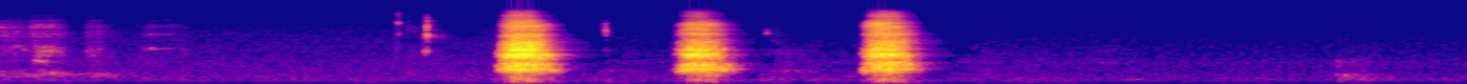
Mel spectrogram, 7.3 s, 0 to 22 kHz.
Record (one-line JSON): {"exhalation_length": "7.3 s", "exhalation_amplitude": 11265, "exhalation_signal_mean_std_ratio": 0.24, "survey_phase": "alpha (2021-03-01 to 2021-08-12)", "age": "18-44", "gender": "Female", "wearing_mask": "No", "symptom_cough_any": true, "symptom_shortness_of_breath": true, "symptom_fatigue": true, "symptom_headache": true, "symptom_change_to_sense_of_smell_or_taste": true, "smoker_status": "Ex-smoker", "respiratory_condition_asthma": false, "respiratory_condition_other": false, "recruitment_source": "Test and Trace", "submission_delay": "1 day", "covid_test_result": "Positive", "covid_test_method": "RT-qPCR"}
